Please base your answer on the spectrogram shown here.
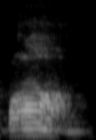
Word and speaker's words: Bam: And the seed syllable is Vam or Bam. Vam in Sanskrit and Bam in Tibetan.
